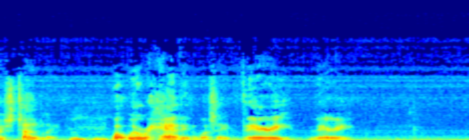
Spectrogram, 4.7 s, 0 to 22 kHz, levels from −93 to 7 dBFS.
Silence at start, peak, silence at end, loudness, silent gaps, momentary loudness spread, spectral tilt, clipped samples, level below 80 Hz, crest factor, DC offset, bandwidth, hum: 0 s; -2 dBFS; 0 s; -20 LUFS; none; 13 LU; -5 dB/octave; under 0.1%; -42 dBFS; 20 dB; under 0.1%; 14 kHz; none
